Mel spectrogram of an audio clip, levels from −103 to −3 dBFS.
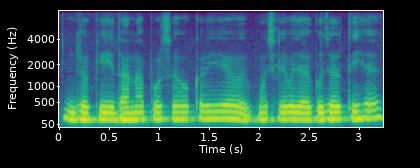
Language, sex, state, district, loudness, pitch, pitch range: Hindi, male, Bihar, Patna, -14 LUFS, 135 Hz, 130-140 Hz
